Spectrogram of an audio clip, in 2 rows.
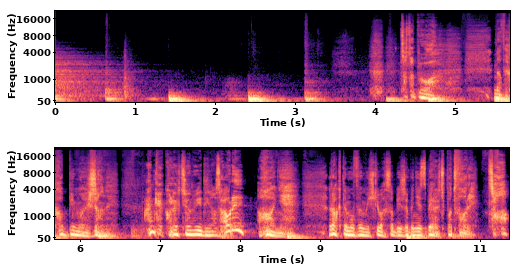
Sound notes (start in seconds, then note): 0.6 pounding feet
